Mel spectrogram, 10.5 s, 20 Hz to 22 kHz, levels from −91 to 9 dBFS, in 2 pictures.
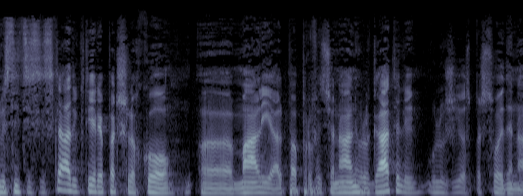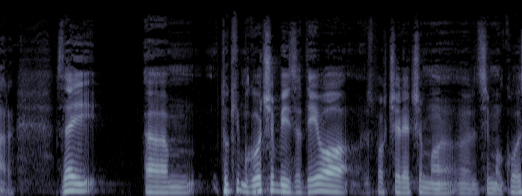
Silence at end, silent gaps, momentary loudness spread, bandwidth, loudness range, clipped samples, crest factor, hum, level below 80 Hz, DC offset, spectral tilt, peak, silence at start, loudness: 0 s; none; 13 LU; 16.5 kHz; 3 LU; under 0.1%; 26 dB; none; -64 dBFS; under 0.1%; -4.5 dB/octave; -10 dBFS; 0 s; -34 LUFS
